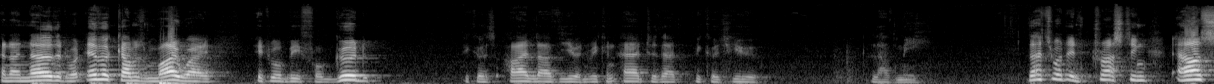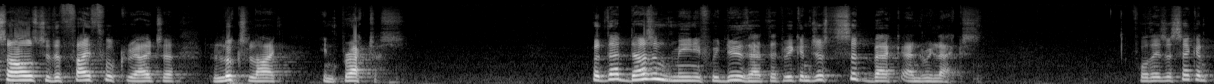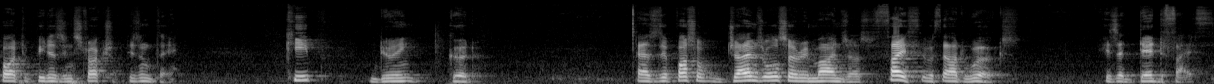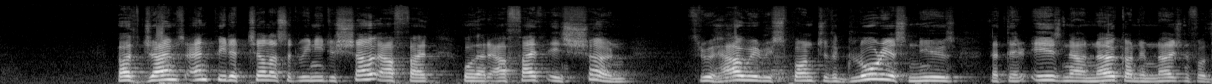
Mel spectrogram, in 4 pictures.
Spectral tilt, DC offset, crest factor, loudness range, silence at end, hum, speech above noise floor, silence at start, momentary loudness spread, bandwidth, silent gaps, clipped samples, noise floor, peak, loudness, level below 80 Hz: -6 dB/octave; under 0.1%; 18 dB; 13 LU; 0 s; none; 37 dB; 0 s; 19 LU; 17.5 kHz; none; under 0.1%; -52 dBFS; 0 dBFS; -16 LUFS; -38 dBFS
